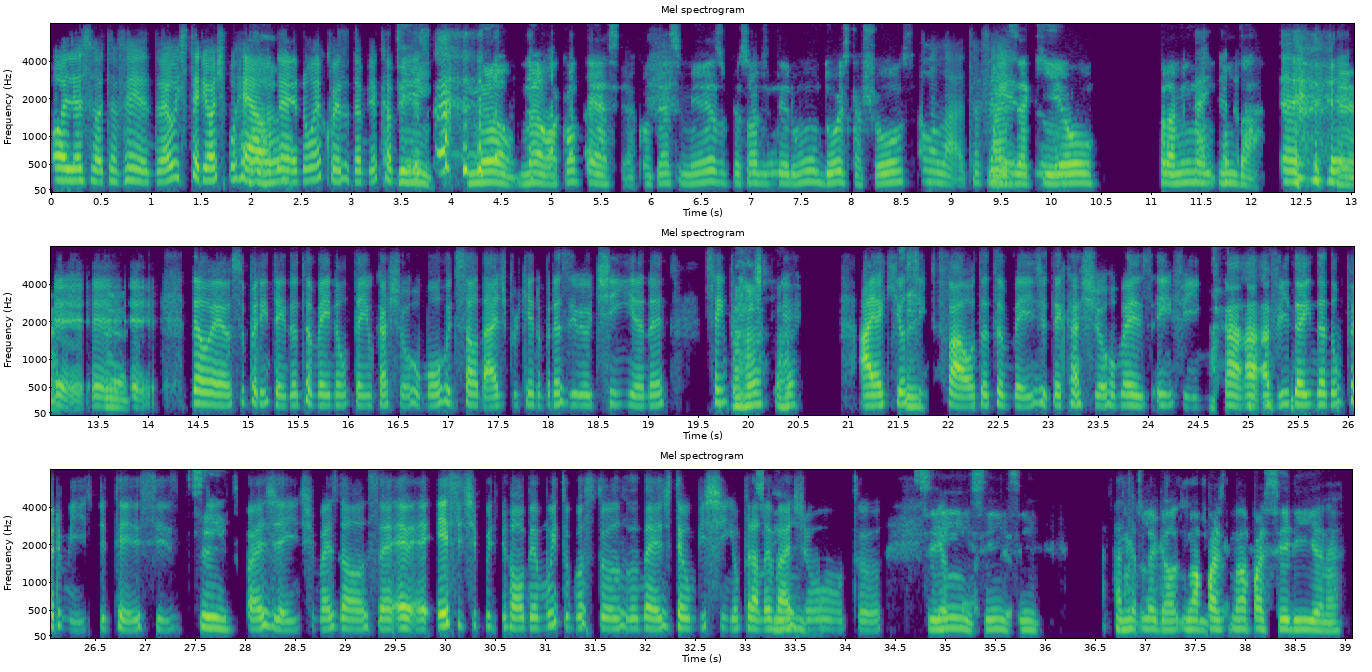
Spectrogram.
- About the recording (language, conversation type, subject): Portuguese, unstructured, Qual passatempo faz você se sentir mais feliz?
- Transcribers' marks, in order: laugh; tapping; laugh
